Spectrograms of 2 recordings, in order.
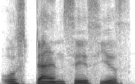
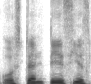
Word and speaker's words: ostentatious: बड़ा ही प्यारा वर्ड है ओस्टेंसेशियस, क्या, ओस्टेंसेशियस, ठीक है, ओस्टेंसेशियस, है ना, OSTENTATION, ओस्टेंटेशियस भी बोलते हैं इसको, और ओस्टेंसेशियस भी बोलते हैं, दोनों वर्ड इसको प्रोनाउंस करते हैं।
